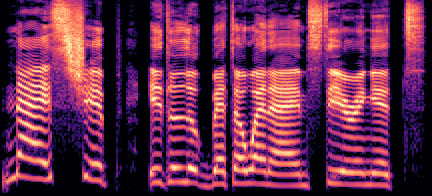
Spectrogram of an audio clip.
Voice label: Female Troll Trigger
